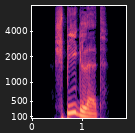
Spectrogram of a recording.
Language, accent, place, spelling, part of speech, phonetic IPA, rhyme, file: German, Germany, Berlin, spieglet, verb, [ˈʃpiːɡlət], -iːɡlət, De-spieglet.ogg
- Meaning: second-person plural subjunctive I of spiegeln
